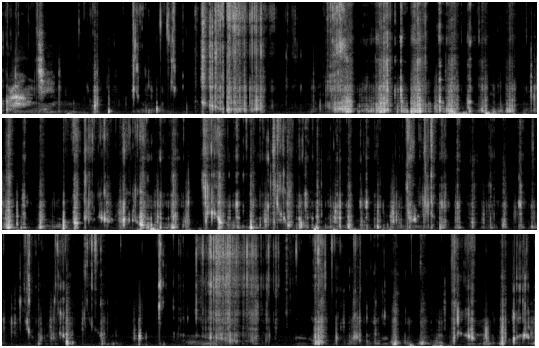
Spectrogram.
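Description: Crispy food crunches loudly as a young woman bites and chews close to a microphone.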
